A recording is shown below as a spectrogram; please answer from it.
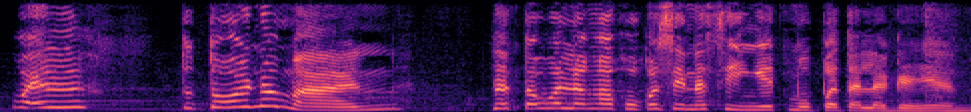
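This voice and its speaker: A woman playing an excited, smitten single woman in a radio drama, with a Filipino accent and a bubbly, coy, playful manner. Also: high voice, moderate pace, full character voice. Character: excited, smitten single woman chatting with her best friend. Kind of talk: Tagalog radio drama dialogue. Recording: music bed behind the dialogue.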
